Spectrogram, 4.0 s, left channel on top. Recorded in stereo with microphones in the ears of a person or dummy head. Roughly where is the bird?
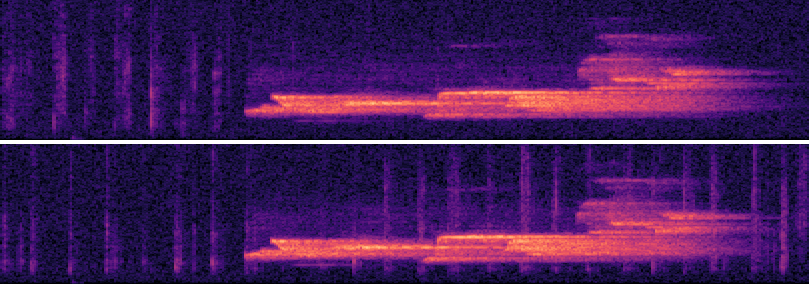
Right.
